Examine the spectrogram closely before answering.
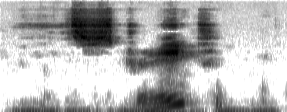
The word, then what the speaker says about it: straight: Why it's tricky is because if you just listen to the sound, it's going to sound like straight. But there's that GH in there that makes it tricky. You can't hear.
